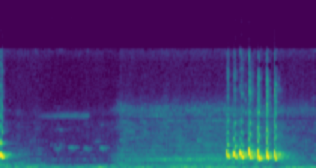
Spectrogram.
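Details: Female sooty-headed bulbul calling to the male, a call used to lure reluctant singers. After a quiet stretch with faint background hum, one short burst of about seven rapid, chattering notes comes near the end.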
